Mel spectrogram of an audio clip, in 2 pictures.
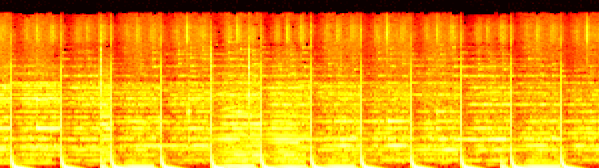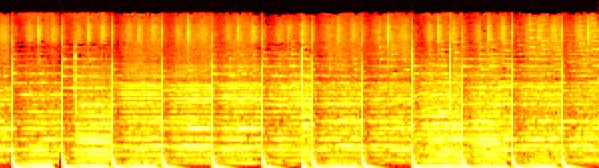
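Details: Electronic dance music with a steady pounding bass beat about twice a second and synth chords; no animal sounds are heard.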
